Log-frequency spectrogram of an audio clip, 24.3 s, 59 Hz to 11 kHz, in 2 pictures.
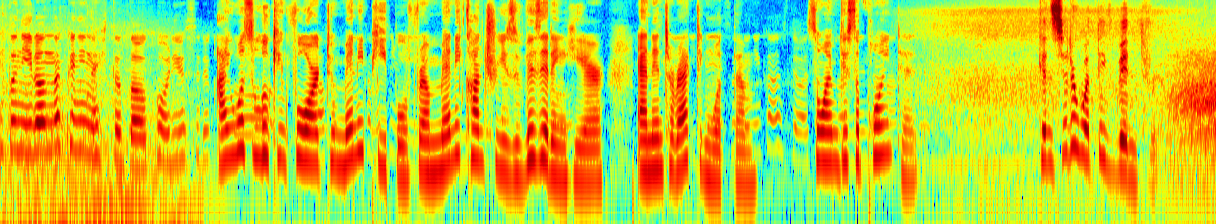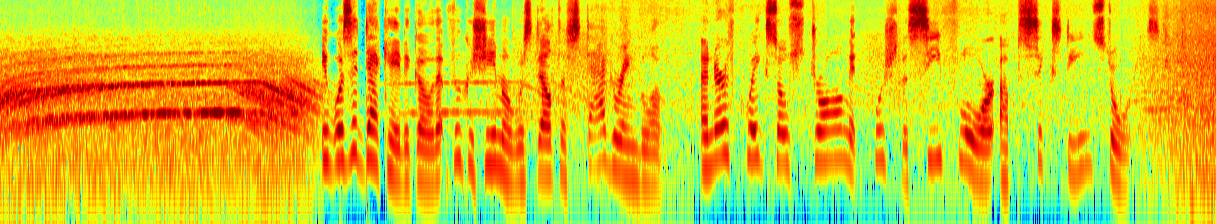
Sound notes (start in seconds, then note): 1.5 speaking Foreign Language; 15.8 sirens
